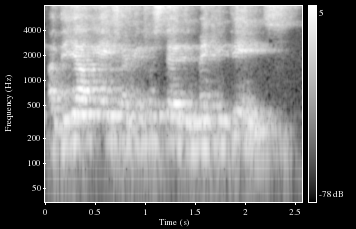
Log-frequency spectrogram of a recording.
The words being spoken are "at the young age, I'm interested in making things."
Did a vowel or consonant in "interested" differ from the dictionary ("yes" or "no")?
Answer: yes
